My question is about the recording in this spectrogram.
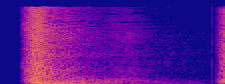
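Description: Whoosh sound effect for an intro animation: a sudden rush of noise with a deep low end that sweeps downward and fades away over about a second and a half.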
